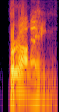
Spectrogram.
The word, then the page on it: burrawang: American English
